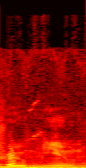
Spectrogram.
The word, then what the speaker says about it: True Mune: I believe True Mune. Mune. Is that how you say it? Not a moon. Mune. True Mune. Oh, like anyway. the immune system.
